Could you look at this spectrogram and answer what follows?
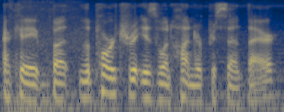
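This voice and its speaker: A man's voice: medium pitch, fairly even intonation, normal speed, gravelly, a bit bright. Man, mid-range voice, informal sweary gaming banter, joking, slight background noise. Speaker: let's play co-commentator. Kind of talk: casual gameplay commentary.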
